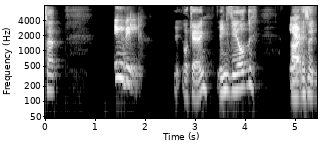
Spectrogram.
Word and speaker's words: Ingvild: Can you pronounce that? Ingvild.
